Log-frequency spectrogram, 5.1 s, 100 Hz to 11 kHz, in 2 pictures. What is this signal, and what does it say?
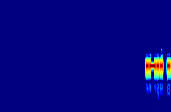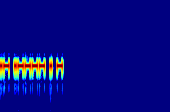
Morse code, heard as a keyed tone, about 46 wpm, 700 Hz. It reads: LU1ET
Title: DXCC-100 Call Signs - 5 Characters - 45wpm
